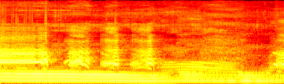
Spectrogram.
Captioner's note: laughter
